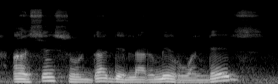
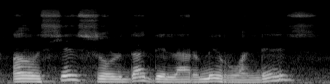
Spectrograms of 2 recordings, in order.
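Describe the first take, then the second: No difference in how they are said.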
